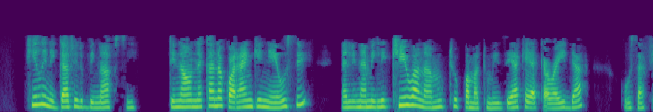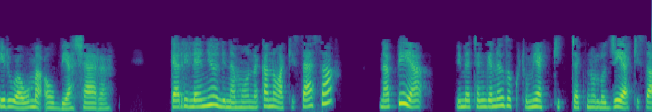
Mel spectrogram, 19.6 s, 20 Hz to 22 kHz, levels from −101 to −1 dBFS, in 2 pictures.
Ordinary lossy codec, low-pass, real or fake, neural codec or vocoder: MP3, 24 kbps; 7.2 kHz; fake; codec, 16 kHz, 0.5 kbps, X-Codec, WavLM features, trained on Multilingual LibriSpeech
